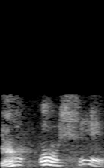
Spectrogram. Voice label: message vanthurichu tamil baby voice notification

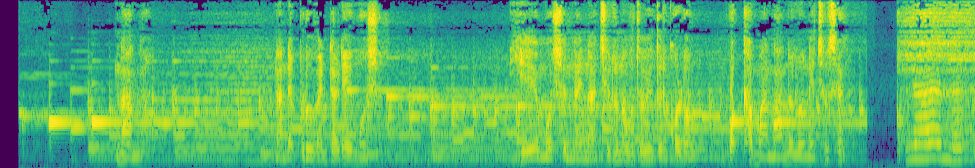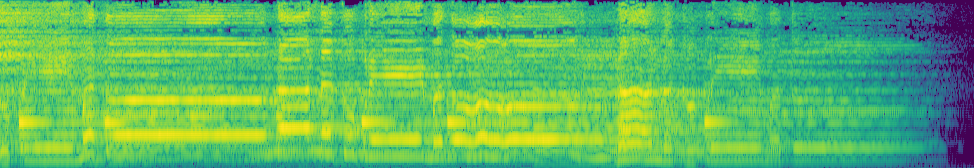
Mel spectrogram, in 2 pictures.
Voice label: dialogue Telugu; kgf

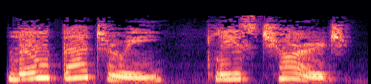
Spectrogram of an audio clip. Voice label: low battery please charge sound effect

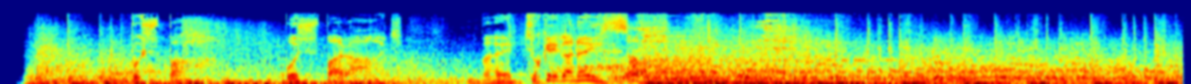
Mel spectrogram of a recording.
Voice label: dialogue hindi

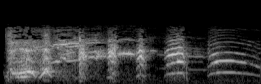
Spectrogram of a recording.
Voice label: dialogue voice; tom and jerry

